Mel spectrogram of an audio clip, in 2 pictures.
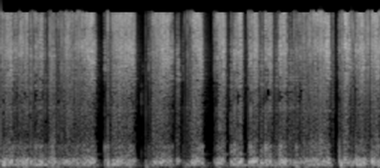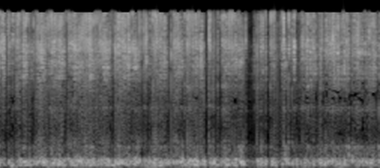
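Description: Fingernails quickly scratch the top and sides of a hollow, rounded steel wire-mesh microphone head. The result is a dense, continuous rough scraping with a heavy, boomy low end, broken by a few brief silent gaps, especially in the first half.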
